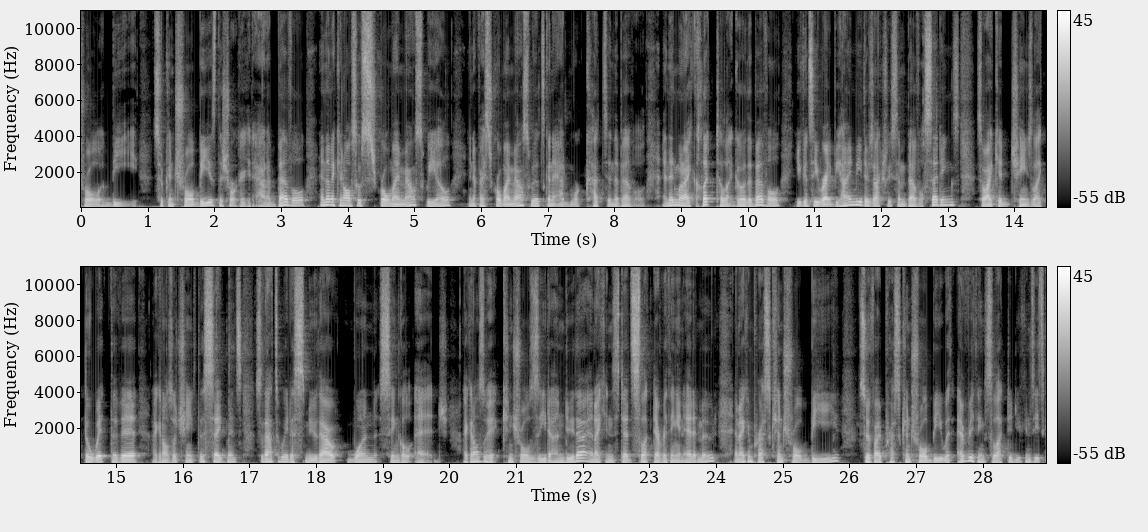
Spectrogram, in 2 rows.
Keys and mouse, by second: 0.5 ctrl+b, 0.7 ctrl+b, 10.4 click, 12.0 click, 13.5-14.8 drag, 15.2-16.3 drag, 16.7 shift+middle click, 16.9 middle click, 19.9 click, 21.1 ctrl+z, 22.4 a, 22.7 a, 22.9 shift+middle click, 23.3 click, 25.3 ctrl+b.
